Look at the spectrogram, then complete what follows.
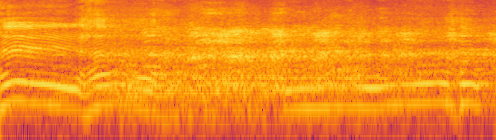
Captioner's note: audience laughing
